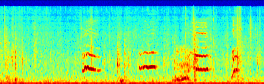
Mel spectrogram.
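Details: Australian Labradoodle puppies, five weeks old, from a December litter, playing and exploring in an enrichment playground during autumn. Faint, thin, whistled whines with slight rises and falls come in short separate bursts, with soft thumps and a steady low hum indoors.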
